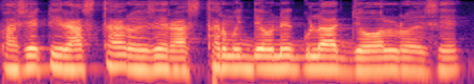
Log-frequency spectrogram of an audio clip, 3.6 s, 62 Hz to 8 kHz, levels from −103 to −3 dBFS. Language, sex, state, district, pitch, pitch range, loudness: Bengali, male, Assam, Hailakandi, 150 Hz, 145-160 Hz, -17 LUFS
